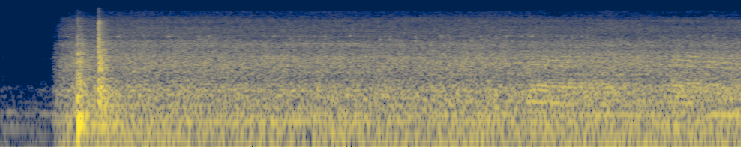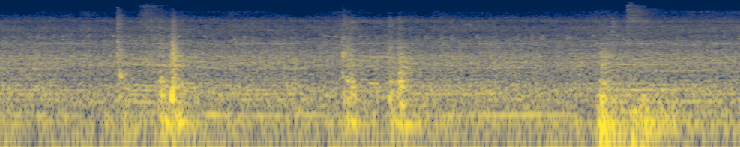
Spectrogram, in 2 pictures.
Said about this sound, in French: grincement d'une machine d'un bras articulé.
